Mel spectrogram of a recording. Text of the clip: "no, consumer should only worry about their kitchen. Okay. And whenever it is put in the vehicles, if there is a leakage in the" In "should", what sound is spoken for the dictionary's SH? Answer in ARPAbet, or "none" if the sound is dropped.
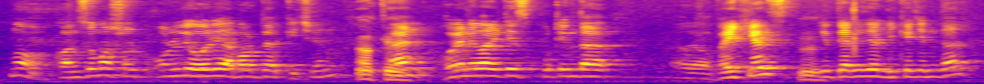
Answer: S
